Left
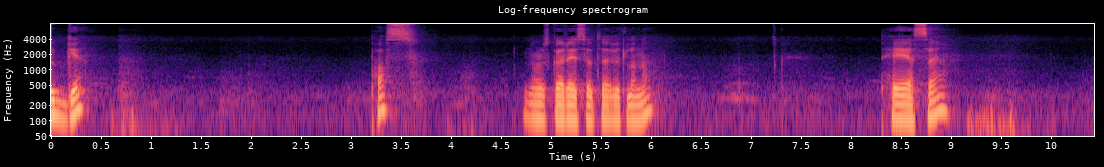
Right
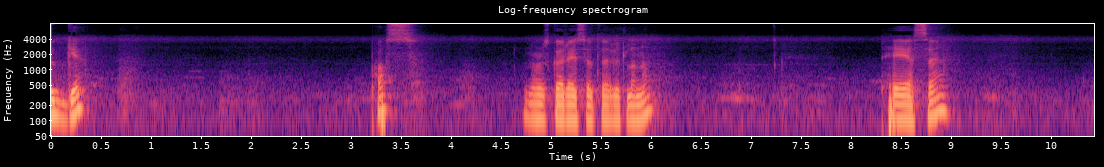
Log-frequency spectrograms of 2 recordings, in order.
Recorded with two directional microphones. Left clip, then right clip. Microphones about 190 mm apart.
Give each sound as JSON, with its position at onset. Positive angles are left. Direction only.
{"t": 0.0, "sound": "speech", "side_deg": 10}
{"t": 3.2, "sound": "speech", "side_deg": 10}
{"t": 4.7, "sound": "speech", "side_deg": 5}
{"t": 8.3, "sound": "speech", "side_deg": 10}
